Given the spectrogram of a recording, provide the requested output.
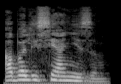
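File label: "abolisionizm", Azerbaijani; Orfoqrafiya Lüğəti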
